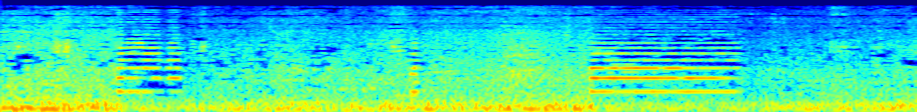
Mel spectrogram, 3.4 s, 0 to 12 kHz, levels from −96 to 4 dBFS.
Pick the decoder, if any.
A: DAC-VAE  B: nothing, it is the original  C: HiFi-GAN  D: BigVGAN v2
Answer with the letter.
B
